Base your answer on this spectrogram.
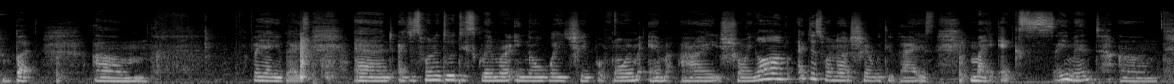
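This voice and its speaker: Against noticeable background noise, a soft-spoken woman with a fairly low pitch talks at a fairly slow pace. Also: ordinary pitch variation. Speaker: beauty vlogger. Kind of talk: casual chat.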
